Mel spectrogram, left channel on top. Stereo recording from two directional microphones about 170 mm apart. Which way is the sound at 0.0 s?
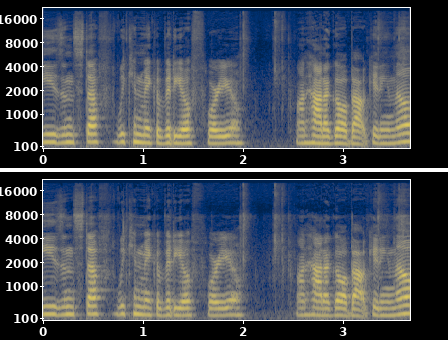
25° left (ahead or behind).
